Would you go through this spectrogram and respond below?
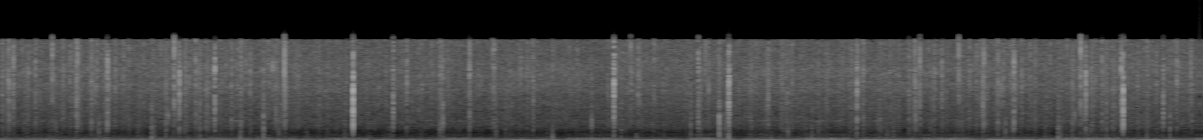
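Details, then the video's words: Low rumbling cat purr, somewhat buried under dense crackling and popping from a fireplace fire. "Fall asleep to the Purring of a Cat"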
